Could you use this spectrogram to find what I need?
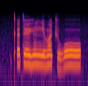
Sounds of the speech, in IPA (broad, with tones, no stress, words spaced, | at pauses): kʼɛ˦teː˦jũ˦ ɲe˦ βã˦t͡ʃu˨βoː˦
